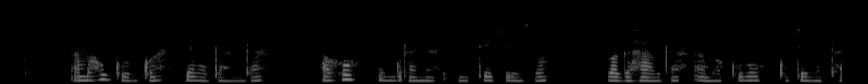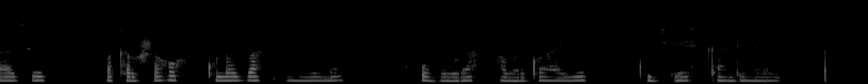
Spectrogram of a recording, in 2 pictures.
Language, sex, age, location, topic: Kinyarwanda, female, 25-35, Kigali, health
